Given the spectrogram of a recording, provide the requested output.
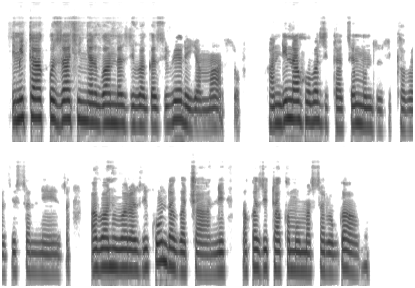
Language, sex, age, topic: Kinyarwanda, female, 25-35, government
